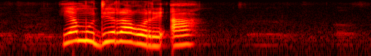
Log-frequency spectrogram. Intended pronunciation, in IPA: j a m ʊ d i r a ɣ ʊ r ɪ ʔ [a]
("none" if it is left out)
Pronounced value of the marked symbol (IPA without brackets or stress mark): a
